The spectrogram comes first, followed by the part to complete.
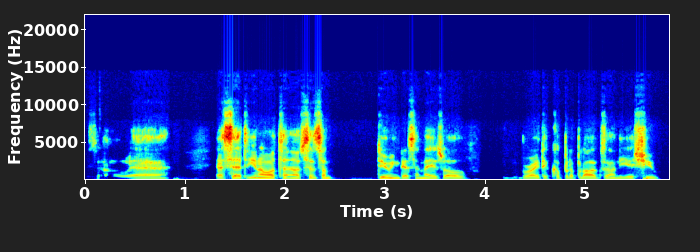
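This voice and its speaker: A man's voice: medium pitch, fairly quick, no echo, rough recording. A man talking casually and anecdotally as a podcast co-host.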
